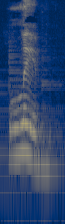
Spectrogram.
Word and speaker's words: live: حواستون باشه که live به معنی زندگی کردن یک کوتاه داره، ولی leave رو باید بکشید. اگر این دوتا اشتباه تلفظ بکنید ممکنه به کلی معنای جملتون عوض بشه.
